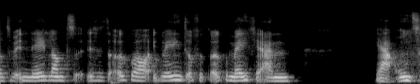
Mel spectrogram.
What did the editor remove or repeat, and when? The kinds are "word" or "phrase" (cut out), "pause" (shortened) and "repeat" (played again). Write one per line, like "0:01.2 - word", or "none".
none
